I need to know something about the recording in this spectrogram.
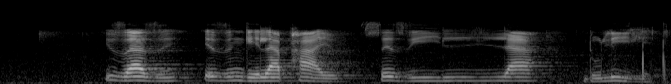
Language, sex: Zulu, female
